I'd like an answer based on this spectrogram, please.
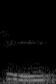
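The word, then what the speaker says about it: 四: Konko Daijin taught me, people avoid marrying someone who is 4 pronounced she or 10 pronounced June, years different in age because they believe it is unlucky.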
